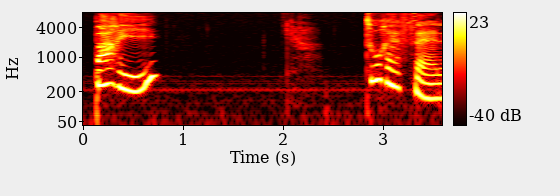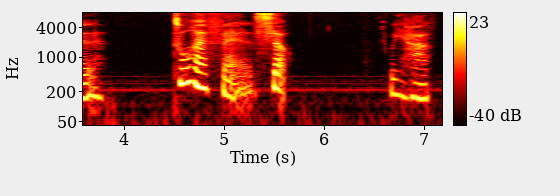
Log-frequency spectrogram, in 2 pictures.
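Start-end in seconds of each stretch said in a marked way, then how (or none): 0.1-0.7 Paris said the French way, throaty R, stress on the end; pa-RI with a uvular R, no final s. Shown as a demonstration. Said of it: "That's how we say it in French". 2.8-5.3 Tour with a throaty French R, Eiffel as eh-fel. Shown as a demonstration. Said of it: "it ends with the French R".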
